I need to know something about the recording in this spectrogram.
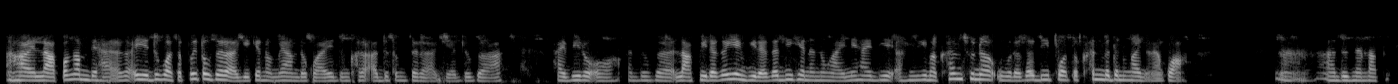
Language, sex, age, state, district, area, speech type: Manipuri, female, 30-45, Manipur, Imphal East, rural, conversation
